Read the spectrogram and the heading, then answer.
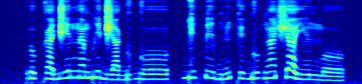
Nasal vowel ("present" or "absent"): present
